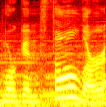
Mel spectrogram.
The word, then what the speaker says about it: Morgenthaler: decades long debate about whether the family name is pronounced Morgan ther or Morgan thalor the German surname was thought to be pronounced as Morgan thaler up until the outbreak of World War II however it's said that the family patriarch William the blacksmith requested the family go by Morgan f failor to avoid the discrimination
